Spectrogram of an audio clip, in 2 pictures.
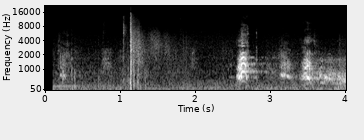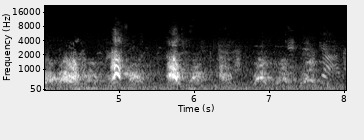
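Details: Rottweiler Fire v LordsNLadies during schutzhund (IGP) protection training, giving scattered loud barks after a sharp impact noise, with a human voice and background noise in between.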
